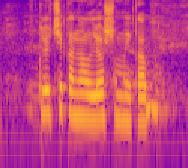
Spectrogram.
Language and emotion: Russian, neutral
